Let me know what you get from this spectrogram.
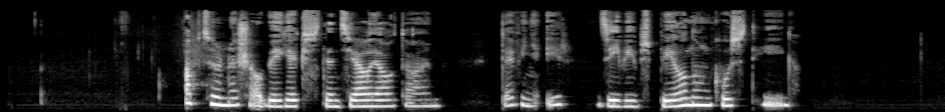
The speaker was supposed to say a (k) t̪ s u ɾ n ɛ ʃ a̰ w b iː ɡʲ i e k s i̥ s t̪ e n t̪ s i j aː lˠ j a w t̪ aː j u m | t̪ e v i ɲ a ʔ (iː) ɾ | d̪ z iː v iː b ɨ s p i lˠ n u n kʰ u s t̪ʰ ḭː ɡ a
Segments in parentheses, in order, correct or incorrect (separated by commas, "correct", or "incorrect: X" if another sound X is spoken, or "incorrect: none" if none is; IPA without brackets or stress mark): incorrect: p, incorrect: i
